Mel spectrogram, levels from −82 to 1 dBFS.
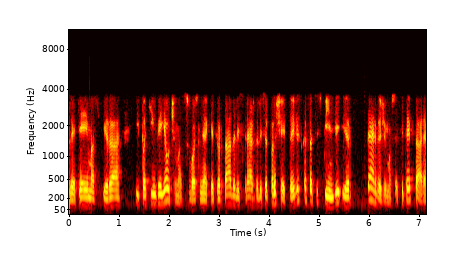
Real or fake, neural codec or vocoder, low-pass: real; none; 7.2 kHz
